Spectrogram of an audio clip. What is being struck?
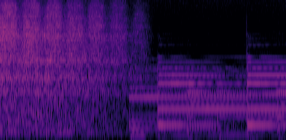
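Nothing is struck.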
